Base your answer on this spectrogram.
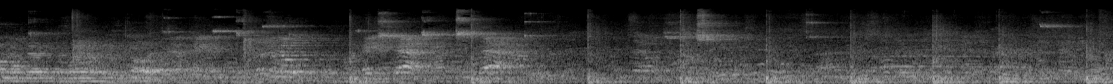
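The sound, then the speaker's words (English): Basketball being dribbled on a gym floor during a high school game, with dull bounces under steady crowd noise and talk. “just kind of patiently dribbling it down”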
